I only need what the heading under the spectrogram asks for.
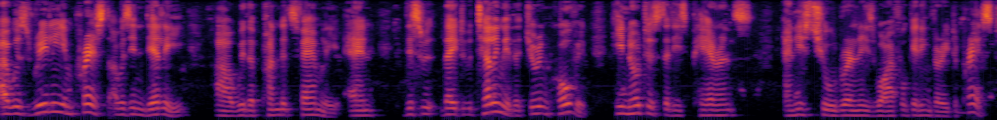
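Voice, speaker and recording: Talking very fast, a man fills the clip. He has an Australian accent. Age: 60s. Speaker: actor, TV anchor and yogi. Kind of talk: interview. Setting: video call.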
